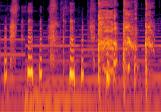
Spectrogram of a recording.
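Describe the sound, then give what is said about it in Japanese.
A person coughs and chokes after imitating a horse: a rapid, uneven series of harsh coughs and sputtering bursts, growing rougher and noisier toward the end. “むせてるじゃないですか。”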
